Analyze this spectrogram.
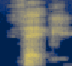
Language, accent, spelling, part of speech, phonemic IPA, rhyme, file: English, Australia, feck, noun / verb, /fɛk/, -ɛk, En-au-feck.ogg
- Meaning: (noun) 1. Effect, value; vigor 2. The greater or larger part; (verb) 1. To steal 2. Used in place of fuck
